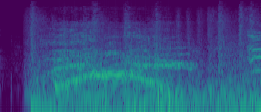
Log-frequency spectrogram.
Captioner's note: monster Roar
